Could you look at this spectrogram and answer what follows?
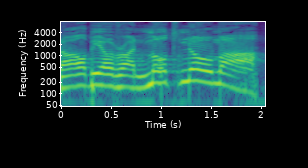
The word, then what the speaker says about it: Multnomah: Multnomah.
